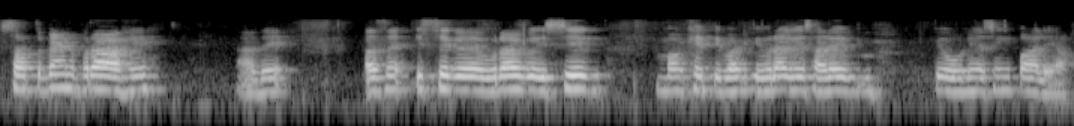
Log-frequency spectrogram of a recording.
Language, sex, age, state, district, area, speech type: Dogri, female, 45-60, Jammu and Kashmir, Reasi, rural, spontaneous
